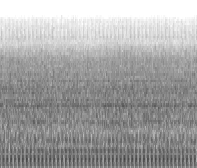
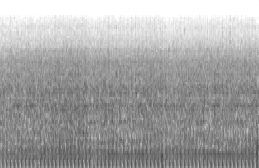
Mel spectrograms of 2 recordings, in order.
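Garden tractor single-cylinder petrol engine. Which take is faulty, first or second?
second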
